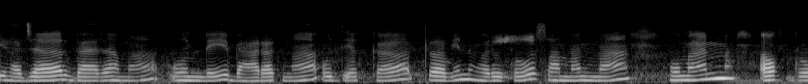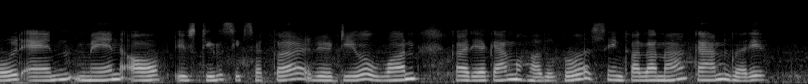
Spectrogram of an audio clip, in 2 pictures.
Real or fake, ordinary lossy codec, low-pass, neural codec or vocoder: fake; none; 7.2 kHz; codec, 16 kHz, 2 kbps, X-Codec, HuBERT features, trained on balanced general audio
